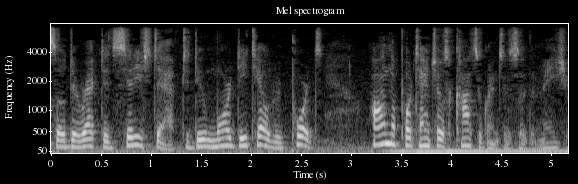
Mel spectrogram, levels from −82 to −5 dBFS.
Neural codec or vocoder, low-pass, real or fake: none; 7.2 kHz; real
